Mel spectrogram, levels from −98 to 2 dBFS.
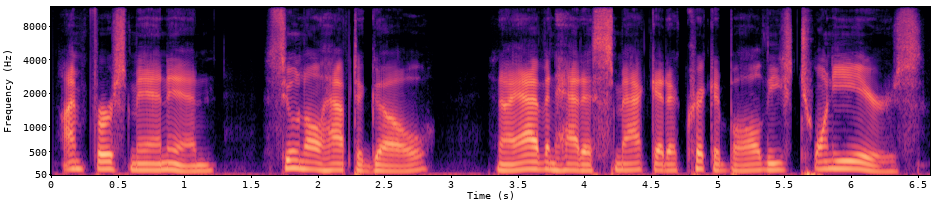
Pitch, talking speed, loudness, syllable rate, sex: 130 Hz, 200 wpm, -19 LUFS, 4.6 syllables/s, male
